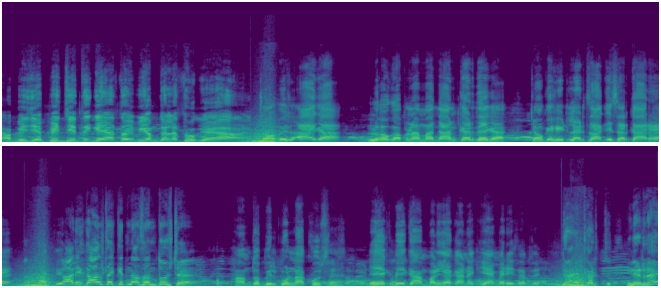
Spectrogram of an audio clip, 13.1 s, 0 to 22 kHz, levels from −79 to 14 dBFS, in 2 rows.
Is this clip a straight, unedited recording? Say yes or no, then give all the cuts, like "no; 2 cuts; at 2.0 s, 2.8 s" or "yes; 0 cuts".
no; 3 cuts; at 2.5 s, 6.8 s, 12.1 s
